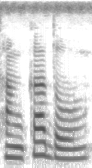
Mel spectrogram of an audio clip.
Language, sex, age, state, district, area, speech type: Santali, female, 30-45, West Bengal, Bankura, rural, spontaneous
